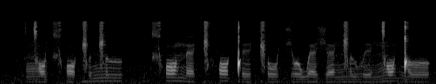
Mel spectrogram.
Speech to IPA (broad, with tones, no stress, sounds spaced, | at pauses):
ŋ͡ǀ ɔ˩ t͡ɕʰ ɔ˩ ɡ͡ǁ ɯ˥ ŋ͡ǁ ɯ˥ | t͡ɕʰ ɔ˥ n ɛ˩ ǁʰ ɔ˥ ǃ e˩ ǁ o˩ t͡ʃ ɤ˩ w ɛ˩ ʒ ɛ˩ ŋ͡ǁ ɯ˩ β e˩ ŋ͡ǀ ɔ˥ ŋ͡ǃ ɤ˩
